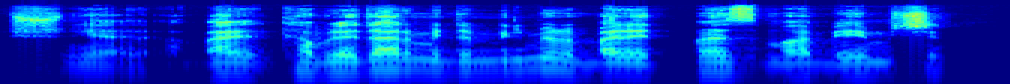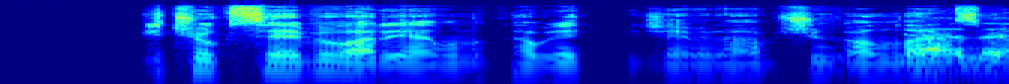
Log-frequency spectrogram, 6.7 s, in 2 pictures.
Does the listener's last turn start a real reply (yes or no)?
no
